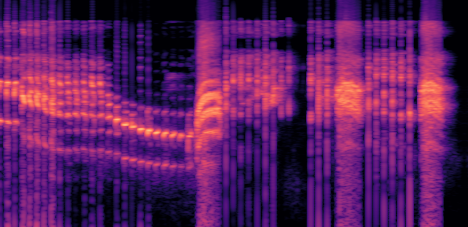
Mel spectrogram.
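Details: Long-tailed shrike in full song with fill phrases: a rapid pulsed trill sliding steadily downward in pitch, followed by harsh, rasping bursts set between quick chattering notes.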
